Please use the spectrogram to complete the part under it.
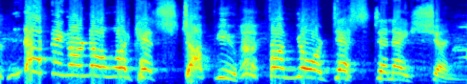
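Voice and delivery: rising fervent shout; preaching at full force. Real, not acted. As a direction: drive it home like a preacher.

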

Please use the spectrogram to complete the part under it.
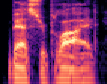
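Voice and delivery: plain reading voice

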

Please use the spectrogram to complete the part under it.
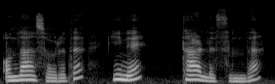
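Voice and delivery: usual speaking voice

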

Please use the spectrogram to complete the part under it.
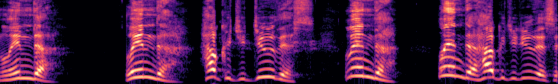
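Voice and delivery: loud, high, despairing cry of a name; anguished wailing. Retold or imitated. Joke asylum patient wailing at Linda, loud and despairing. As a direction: wail the name like a broken man.

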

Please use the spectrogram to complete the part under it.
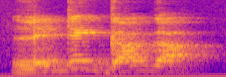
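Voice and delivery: put-on Indian accent. Shown as a demonstration. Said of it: "with an India people accent".

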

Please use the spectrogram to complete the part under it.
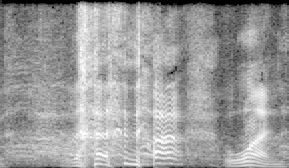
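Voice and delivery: rueful laugh. Real, not acted. Laughing at failed trap.

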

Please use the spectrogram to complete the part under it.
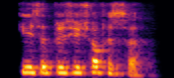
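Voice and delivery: lightly voiced insistent Carlotta; insistent young girl. A narrator's reading. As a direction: she is sure of it. Girl insists on her guess.

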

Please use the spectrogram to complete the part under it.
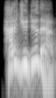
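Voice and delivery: high, loud astonished "How did you do that". Retold or imitated. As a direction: blurt it out in amazement. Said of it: "they're like".

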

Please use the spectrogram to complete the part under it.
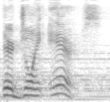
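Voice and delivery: usual speaking voice

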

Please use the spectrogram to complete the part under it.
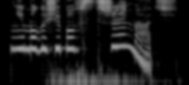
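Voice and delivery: apologize, caught off guard; embarrassed little prince. Acted. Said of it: "zmieszał się mały książę".

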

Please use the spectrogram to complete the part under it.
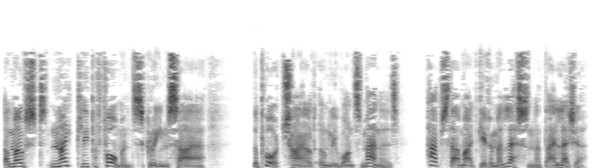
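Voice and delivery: high, lilting lady's voice; mocking noblewoman. Narrator voices the mocking lady.

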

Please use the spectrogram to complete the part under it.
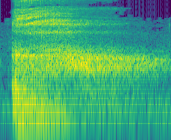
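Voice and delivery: deep, low, airless sigh; relieved sigh. Acted. Getting a shoulder rub from partner, relieved low sigh. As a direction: breathe out as the knot loosens.

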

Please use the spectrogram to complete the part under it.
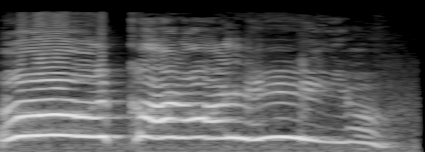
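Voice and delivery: high, loud drawn-out wail; anguished wail. Real, not acted. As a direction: wail in long despair. Falls in game, cries out.

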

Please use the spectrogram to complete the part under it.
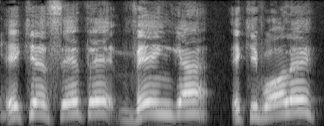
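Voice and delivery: high, loud, slowed scripture call; fervent declaimed verse; leading a responsive reading. Real, not acted. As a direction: ring out each phrase to rouse them. Leads congregation in responsive verse.

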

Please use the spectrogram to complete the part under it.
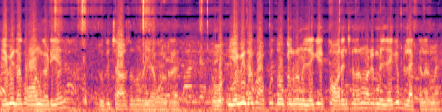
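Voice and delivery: ordinary delivery

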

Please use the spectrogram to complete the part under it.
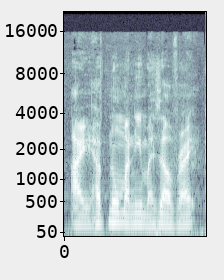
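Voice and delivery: ordinary delivery

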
